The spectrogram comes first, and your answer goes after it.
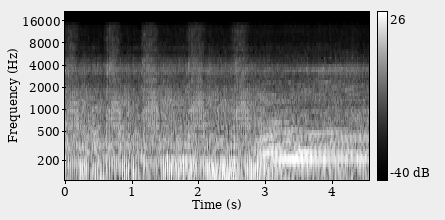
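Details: Rusi motorcycle, small single, test-run after fixing sudden stalling and no-start: revs up and settles into a steady, even beat with no knock or clatter; engine running normally.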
